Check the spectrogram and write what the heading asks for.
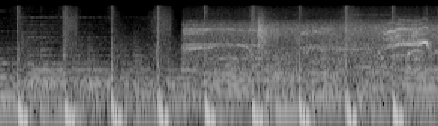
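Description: Background music with a steady beat, about two hits a second. From about two seconds in, a hiss of higher-pitched noise with a few shrill gliding tones rises under it.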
